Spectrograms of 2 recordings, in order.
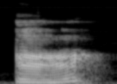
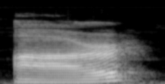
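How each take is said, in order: First: No r sound is pronounced at the end. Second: An r sound is pronounced at the end. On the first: The speaker calls it right. "say the word are there as just are, then well done" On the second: The speaker calls it wrong. "If you said are, then maybe try it again"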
